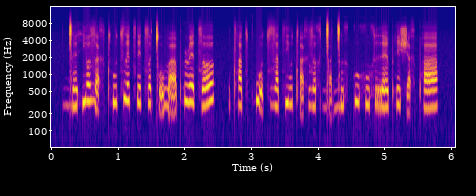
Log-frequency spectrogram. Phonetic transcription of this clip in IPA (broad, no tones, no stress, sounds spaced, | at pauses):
ɡ͡ǀ ɛ x j ʌ z a̰ x tʰ u t͡s l ɛ t͡s ɾ e t͡s ʌ ǀ o̰ v a̰ pʰ ɹ ɛ t͡s ʌ | tʰ a t͡s pʰ w o̰ t͡s z a t͡s j u tʼ a̰ x z ʌ x ɡ͡ǀ a̰ ɡ͡ǀ ɯ x k u x u x r ɛ pʰ e ʃ a̰ x pʰ a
